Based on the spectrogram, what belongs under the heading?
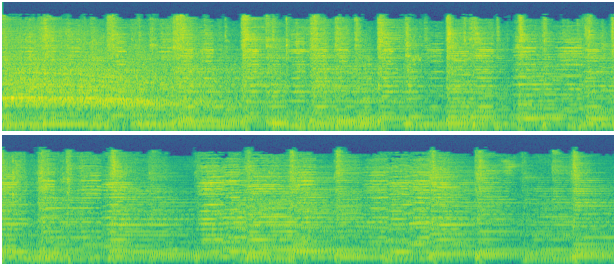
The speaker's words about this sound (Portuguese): E o grito das mulheres, que manda neles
